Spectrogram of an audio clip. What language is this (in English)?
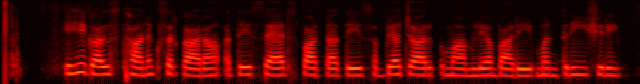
Punjabi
